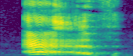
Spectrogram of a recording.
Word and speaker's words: eth: So when you pronounce Eth, which is a voiced dental fricative, you actually press your tongue against that ridge, and you make kind of a humming sound. You actually produce a sound with your vocal cords, and it sounds like th.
